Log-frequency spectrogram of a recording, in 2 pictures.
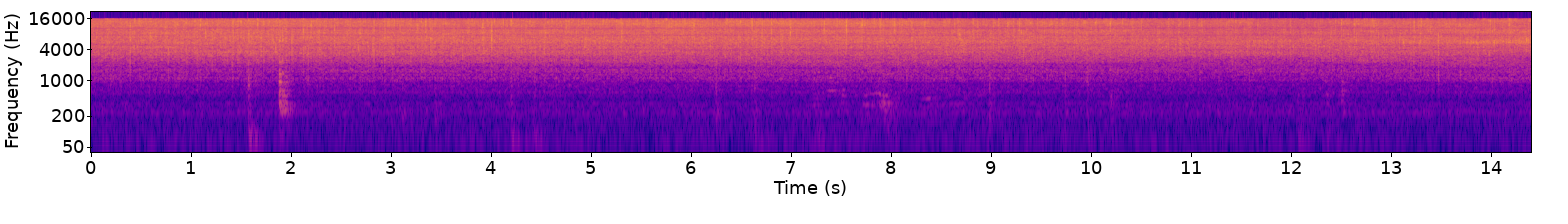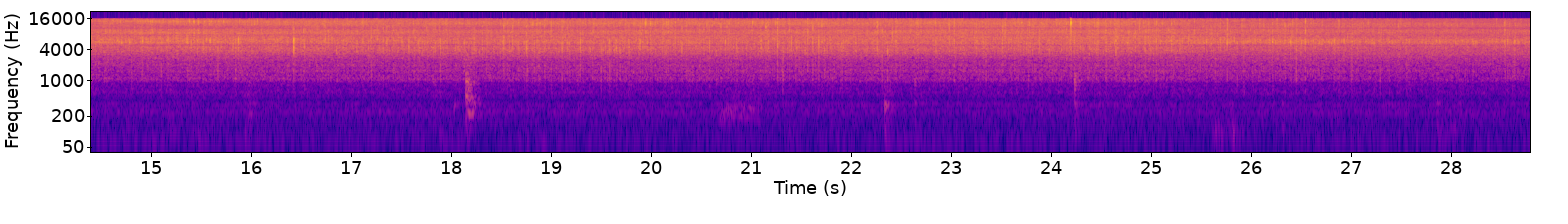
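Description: Chopped bell pepper and onion sizzling steadily in a wok, with a few sharp knocks of a knife cutting through sausage onto a plastic cutting board.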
